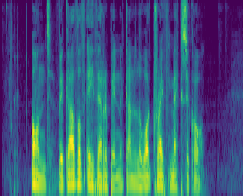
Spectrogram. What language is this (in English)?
Welsh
